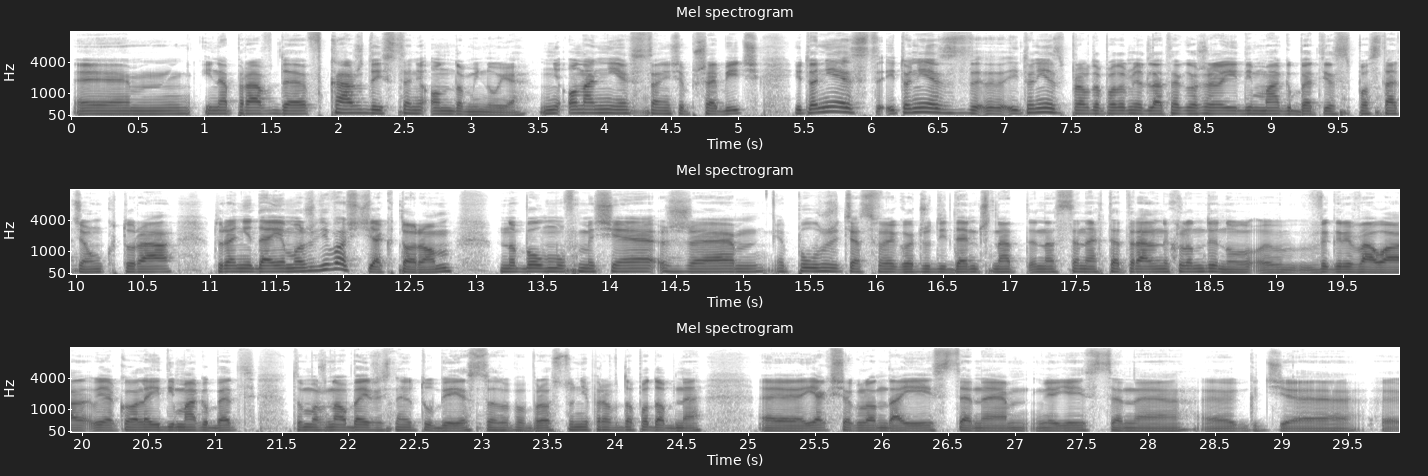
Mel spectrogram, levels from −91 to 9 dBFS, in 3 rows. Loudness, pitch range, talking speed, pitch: -27 LUFS, 105-130 Hz, 155 wpm, 120 Hz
